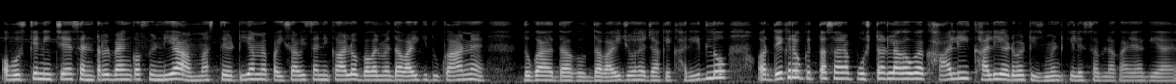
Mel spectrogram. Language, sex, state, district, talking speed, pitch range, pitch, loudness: Hindi, female, Uttar Pradesh, Varanasi, 250 wpm, 195-240 Hz, 215 Hz, -19 LUFS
